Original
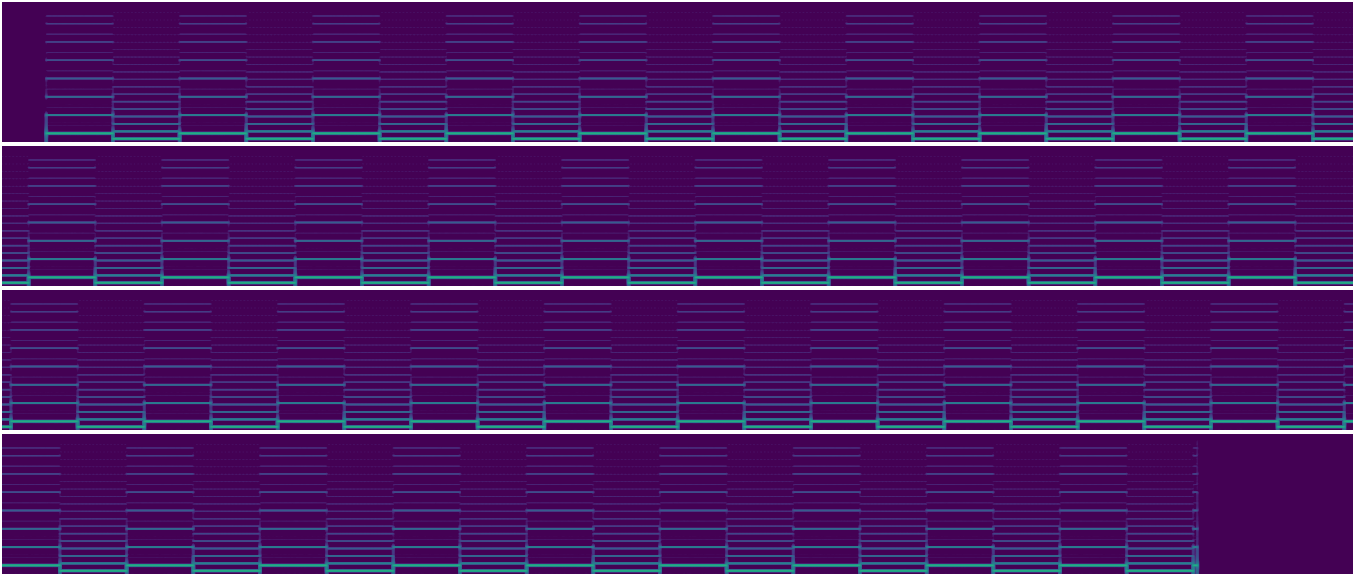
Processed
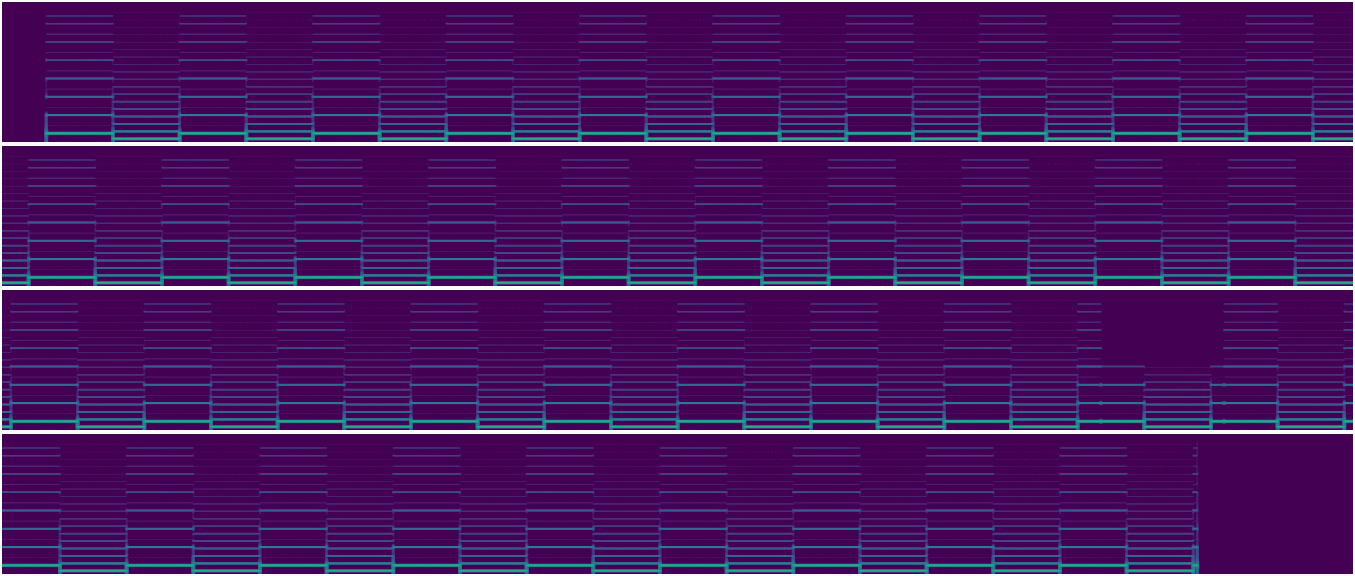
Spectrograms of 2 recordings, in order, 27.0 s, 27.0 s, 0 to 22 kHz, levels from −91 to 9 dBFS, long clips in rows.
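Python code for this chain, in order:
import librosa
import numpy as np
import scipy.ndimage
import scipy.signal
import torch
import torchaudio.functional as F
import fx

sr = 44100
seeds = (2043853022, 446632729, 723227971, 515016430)

y = fx.lowpass(x, sr, hz=8300.0, slope=24, at=(19.0, 19.62))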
